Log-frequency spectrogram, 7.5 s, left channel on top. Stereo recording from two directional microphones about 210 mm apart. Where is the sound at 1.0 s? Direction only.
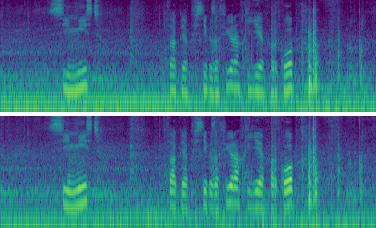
5° left (ahead or behind).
